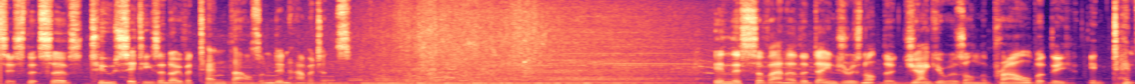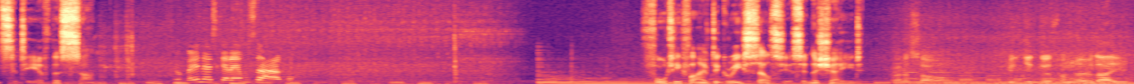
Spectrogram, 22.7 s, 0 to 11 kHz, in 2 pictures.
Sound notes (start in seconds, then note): 13.1 Portuguese spoken audio; 20.2 Portuguese spoken audio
